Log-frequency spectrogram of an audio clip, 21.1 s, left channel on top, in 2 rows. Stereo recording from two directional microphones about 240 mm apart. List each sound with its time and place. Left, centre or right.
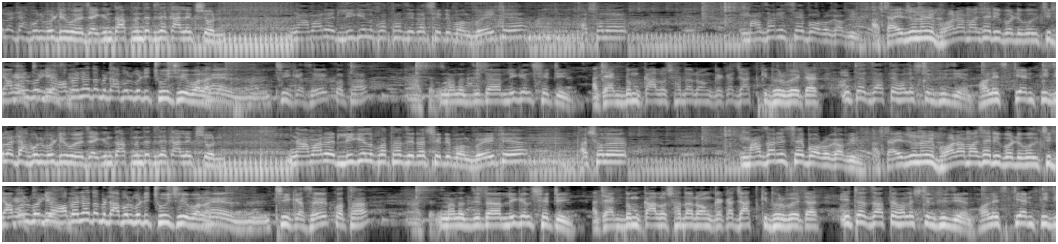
0.0 s a man's voice: right
0.4 s speech: centre
0.7 s speech: centre
2.9 s speech: right
7.4 s speech: right
8.8 s speech: centre
9.4 s speech: right
12.1 s speech: centre
13.3 s speech: right; by 18.7 s centre
18.9 s speech: right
